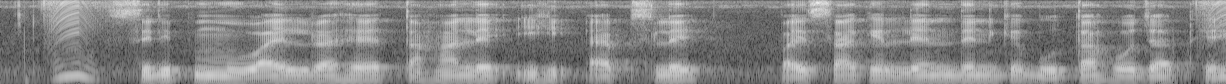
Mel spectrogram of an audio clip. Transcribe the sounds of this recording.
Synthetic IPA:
sɪɾɪpmoːbaːɪlɾəɦet̪ɐɦãleʔɪɦiɛ̰ːpsle | pə̰ɪsakelẽːnd̪ɪnkebuːt̪aɦod͡ʒaːt̪ɦeː

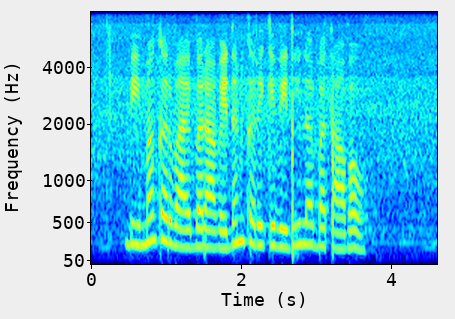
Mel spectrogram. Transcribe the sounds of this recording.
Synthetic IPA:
biːmakəɾʋaːebɐɾaːʋeːd̪ənkɐɾekeʋɪd̪ʱilabɐt̪aːʋɐo

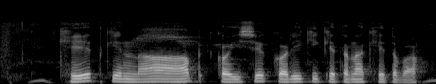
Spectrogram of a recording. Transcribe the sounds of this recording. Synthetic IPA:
kʰeːt̪kenapkəɪsekəɾikiket̪nakʰeːt̪ba

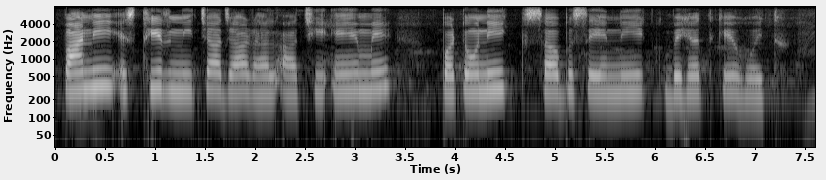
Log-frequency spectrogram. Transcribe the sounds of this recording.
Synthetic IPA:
paːnist̪ʰiɾniːt͡ʃad͡ʒaɾəɦəlat͡ʃʰiʔẽmẽ | pəʈoːnik̚səbʱsenikbeɦət̪keɦoːjt̪ʰ

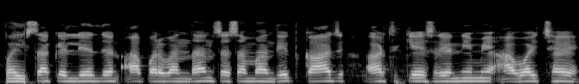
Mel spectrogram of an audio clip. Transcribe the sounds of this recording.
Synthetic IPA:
pəɪsakeled̪enapəɾbənd̪ʱənsẽsə̃mbənd̪ʱit̪kad͡ʒ | əɾt̪ʰkesɾenimẽʔaːʋəjt͡ʃʰɛ

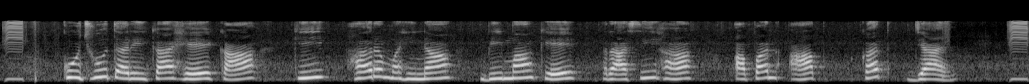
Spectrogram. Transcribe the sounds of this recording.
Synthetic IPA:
kʊt͡ʃʰut̪əɾiːkaɦɛka | ki | həɾməɦina | biːmake | ɾaːsiɦa | əpənaːp | kət̪d͡ʒaːe

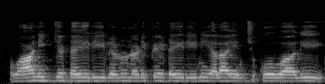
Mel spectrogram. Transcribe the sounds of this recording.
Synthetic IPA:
ʋaːnid͡ʒjɐɖɐjɾiːlɐnunɐɽipeːɖɐjɾiːniɛlaːeɲt͡ʃukɔːʋaːli

